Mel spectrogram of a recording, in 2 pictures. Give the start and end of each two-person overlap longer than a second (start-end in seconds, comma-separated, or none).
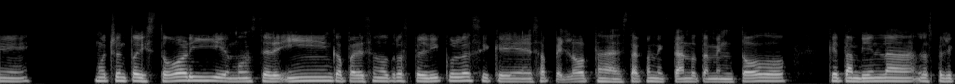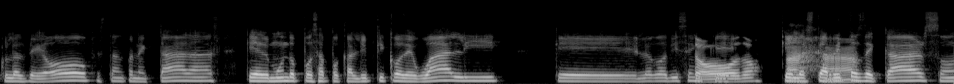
16.5-18.2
